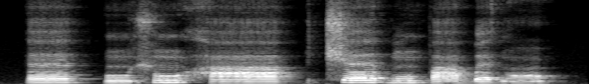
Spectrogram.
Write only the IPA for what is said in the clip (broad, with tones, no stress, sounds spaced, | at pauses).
ɛ˦ | ũ˨ ʃ ũ˦ h aː˧ | t͡ʃ ɛ˦ ɓ ũ˧ p a˨ ɓ ɛ˧ ɡ ɔ̃˨˦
